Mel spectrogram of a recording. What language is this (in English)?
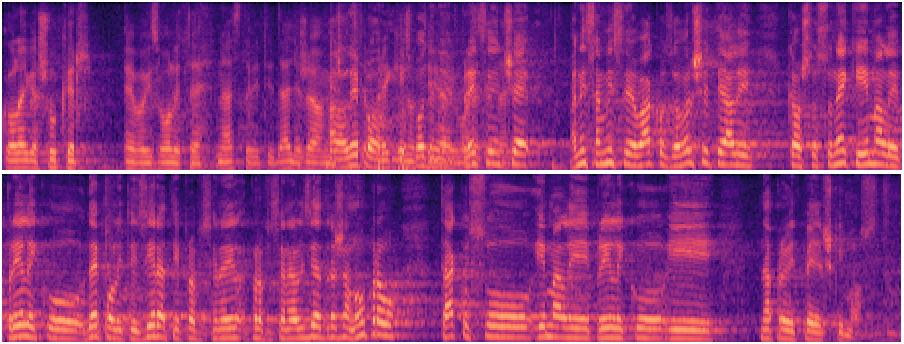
Croatian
